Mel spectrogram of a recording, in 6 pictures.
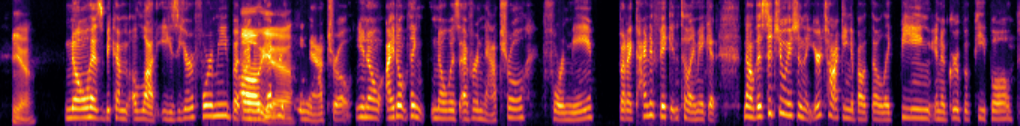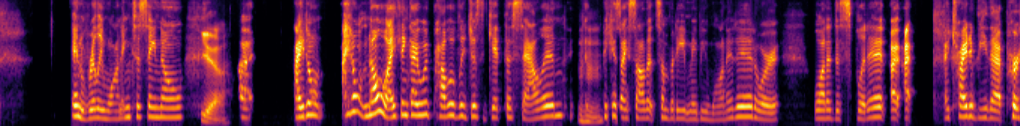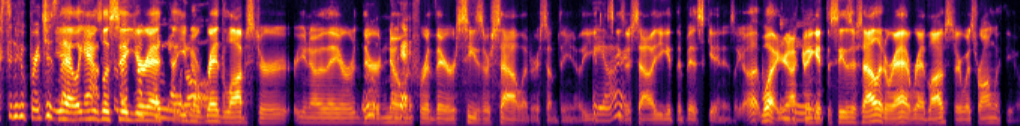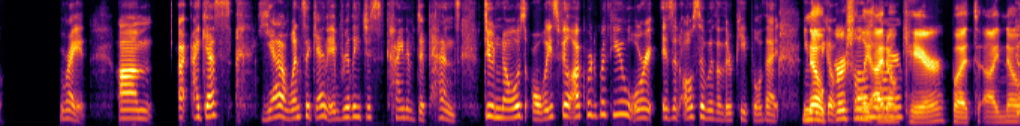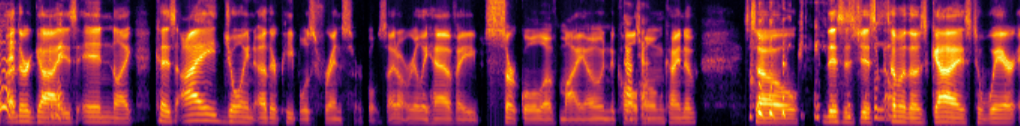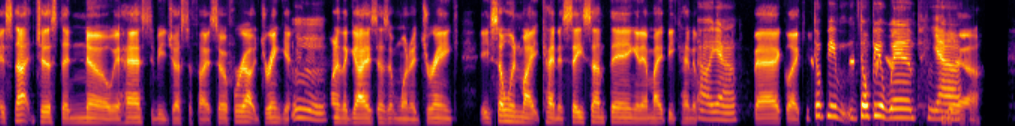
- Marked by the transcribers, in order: tapping; other background noise; laughing while speaking: "person who bridges that gap"; scoff; laughing while speaking: "Okay"; "vague" said as "vag"; background speech
- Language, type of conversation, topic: English, unstructured, How can I make saying no feel less awkward and more natural?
